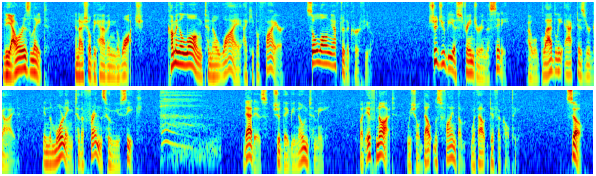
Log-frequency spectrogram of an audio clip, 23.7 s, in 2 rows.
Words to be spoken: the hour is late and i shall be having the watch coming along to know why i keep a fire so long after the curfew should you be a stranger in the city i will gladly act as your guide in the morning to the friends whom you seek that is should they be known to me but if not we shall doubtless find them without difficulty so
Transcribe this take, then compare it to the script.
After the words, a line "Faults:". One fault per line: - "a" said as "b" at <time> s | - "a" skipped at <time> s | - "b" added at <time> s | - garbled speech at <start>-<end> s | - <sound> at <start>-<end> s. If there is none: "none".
the hour is late and i shall be having the watch coming along to know why i keep a fire so long after the curfew should you be a stranger in the city i will gladly act as your guide in the morning to the friends whom you seek that is should they be known to me but if not we shall doubtless find them without difficulty so
Faults:
- sigh at 15.0-16.3 s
